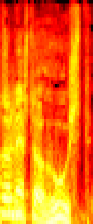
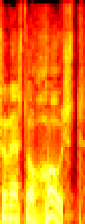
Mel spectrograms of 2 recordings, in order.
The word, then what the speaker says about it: Ernesto Hoost: Not Ernesto Hoost. It's Ernesto Host.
